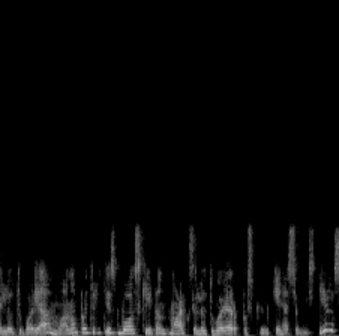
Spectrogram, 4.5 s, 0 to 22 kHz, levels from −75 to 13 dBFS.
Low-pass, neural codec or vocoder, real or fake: 7.2 kHz; none; real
